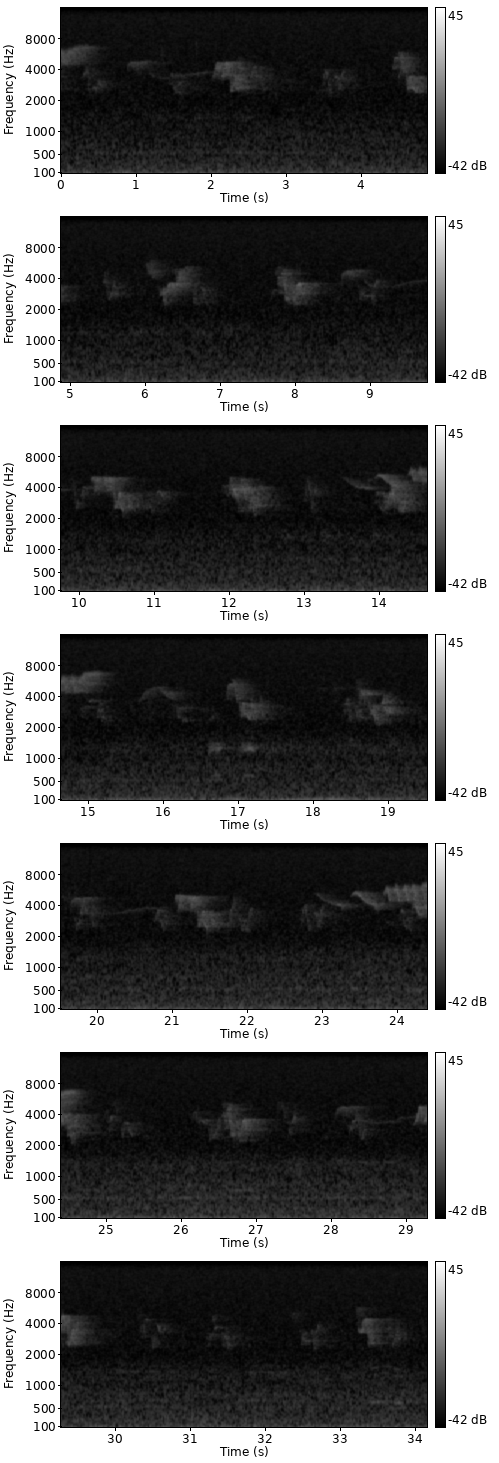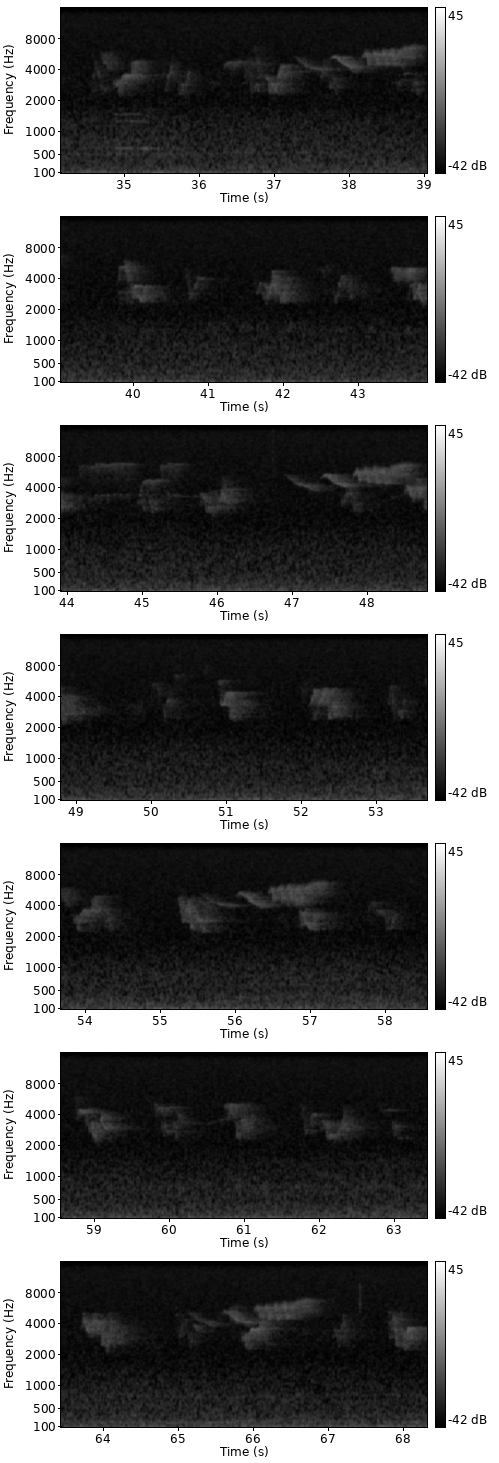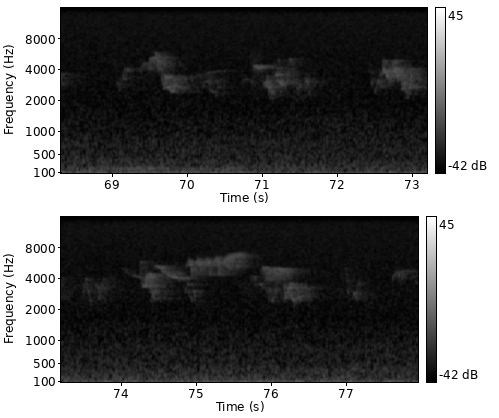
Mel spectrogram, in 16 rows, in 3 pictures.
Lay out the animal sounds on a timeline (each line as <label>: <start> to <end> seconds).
Black-throated Blue Warbler (Setophaga caerulescens): 0.0 to 0.5 seconds
Red-eyed Vireo (Vireo olivaceus): 0.0 to 8.4 seconds
Eastern Wood-Pewee (Contopus virens): 0.6 to 2.0 seconds
Eastern Wood-Pewee (Contopus virens): 8.5 to 9.9 seconds
Red-eyed Vireo (Vireo olivaceus): 10.0 to 66.3 seconds
American Crow (Corvus brachyrhynchos): 12.6 to 14.3 seconds
Black-throated Blue Warbler (Setophaga caerulescens): 13.4 to 15.5 seconds
Eastern Wood-Pewee (Contopus virens): 15.6 to 16.6 seconds
Common Raven (Corvus corax): 16.5 to 17.3 seconds
Eastern Wood-Pewee (Contopus virens): 19.4 to 21.2 seconds
Black-throated Blue Warbler (Setophaga caerulescens): 22.8 to 24.9 seconds
Eastern Wood-Pewee (Contopus virens): 27.9 to 29.1 seconds
Black-throated Blue Warbler (Setophaga caerulescens): 37.3 to 39.1 seconds
Downy Woodpecker (Dryobates pubescens): 44.1 to 45.7 seconds
Eastern Wood-Pewee (Contopus virens): 44.9 to 46.6 seconds
Black-throated Blue Warbler (Setophaga caerulescens): 46.8 to 48.8 seconds
Black-throated Blue Warbler (Setophaga caerulescens): 55.5 to 57.5 seconds
Eastern Wood-Pewee (Contopus virens): 59.8 to 61.0 seconds
Black-throated Blue Warbler (Setophaga caerulescens): 65.0 to 67.1 seconds
Red-eyed Vireo (Vireo olivaceus): 67.0 to 77.9 seconds
Eastern Wood-Pewee (Contopus virens): 69.1 to 71.0 seconds
Black-throated Blue Warbler (Setophaga caerulescens): 73.9 to 76.0 seconds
